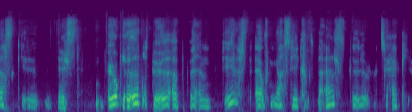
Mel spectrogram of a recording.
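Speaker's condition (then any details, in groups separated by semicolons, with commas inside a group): Generalized dystonia; generalized, leg weakness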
